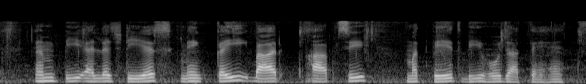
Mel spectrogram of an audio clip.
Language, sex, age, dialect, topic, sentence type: Hindi, male, 18-24, Garhwali, banking, statement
